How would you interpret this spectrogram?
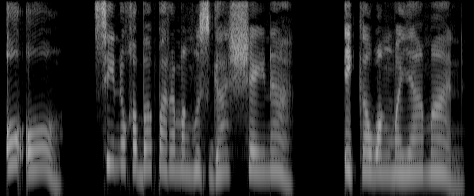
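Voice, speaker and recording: A bitter, arrogant villainess acted by a woman narrator from a melodramatic audiobook. The voice jumps higher than the reader's own and comes out sharp and defiant, in a dry recording. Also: lively intonation, a little slow, no echo. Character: bitter, arrogant female villain, scheming mistress.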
